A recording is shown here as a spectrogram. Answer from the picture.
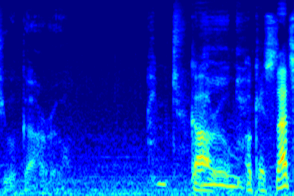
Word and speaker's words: Garou: Garou. Okay, so that's how you Believe pronounce it.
